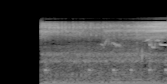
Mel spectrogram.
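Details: Cicadas recorded on an Android phone, a loud, steady, high-pitched buzz that starts abruptly after half a second of silence and swells slightly louder toward the end.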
